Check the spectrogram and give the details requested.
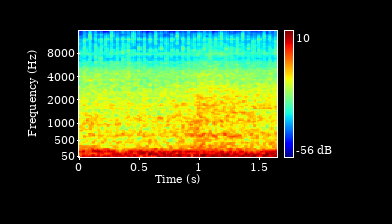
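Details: Hyundai Accent petrol engine after fixing misfire (cylinder four not firing) caused by loose wire socket, not the ECU: steady, even low drone idle with no skips or stumbles; firing now even.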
